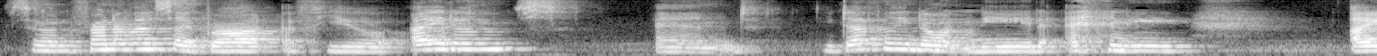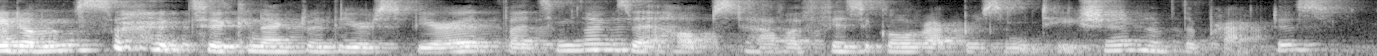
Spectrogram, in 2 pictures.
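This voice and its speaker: Woman meditation guide, slightly gravelly, recorded in an echoey room off the mic. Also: mid-range voice, far from the mic. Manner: slow, gentle instructions. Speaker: guest meditation teacher.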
